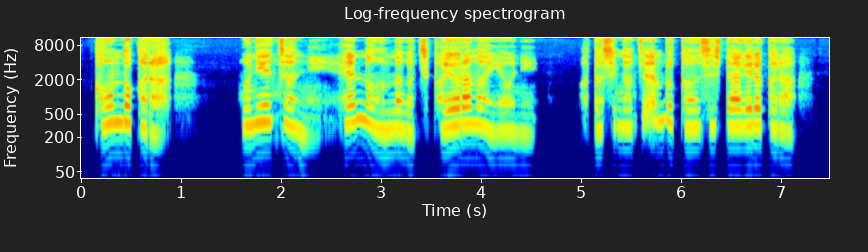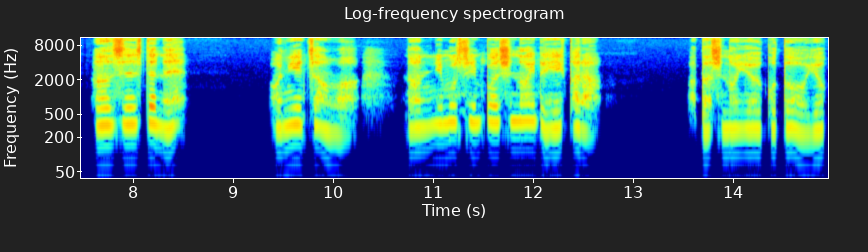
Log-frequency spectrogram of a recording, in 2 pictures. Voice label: 妹 台詞

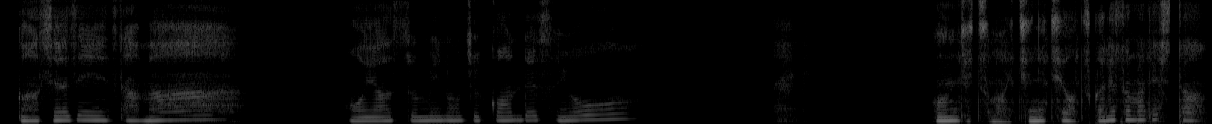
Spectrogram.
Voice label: 二人のメイドと羊数え(羊数え 添い寝); あみ＆みか

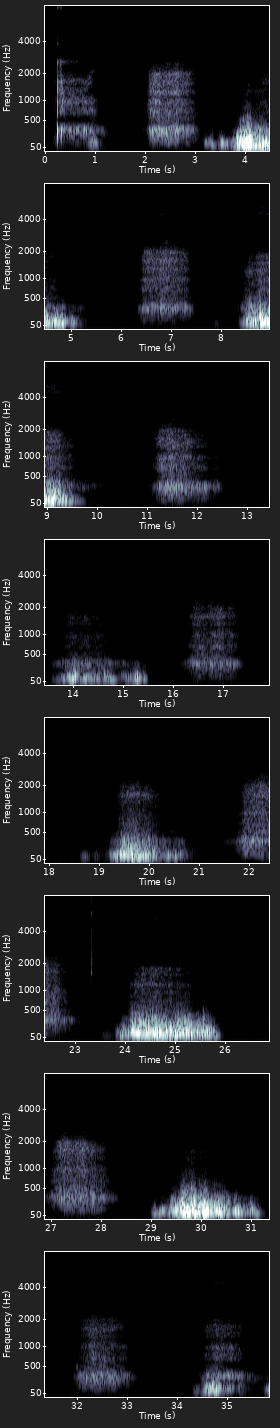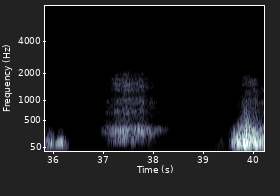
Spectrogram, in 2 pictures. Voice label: 添い寝 (右側), ASMR

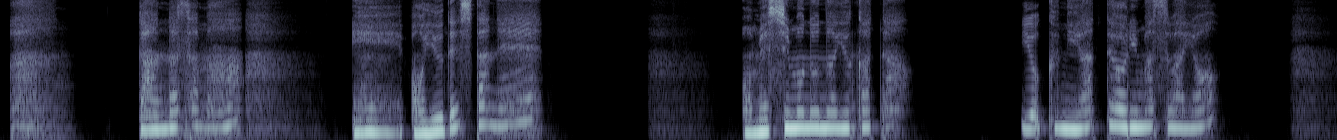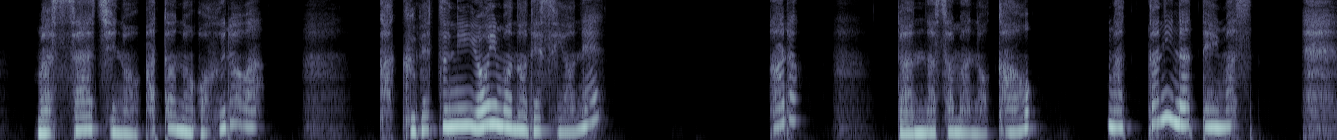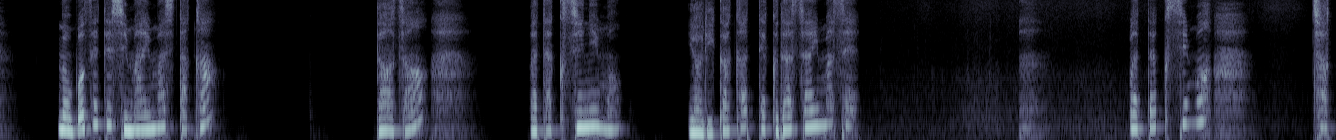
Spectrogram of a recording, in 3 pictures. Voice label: ゆったり、あまあま、添い寝

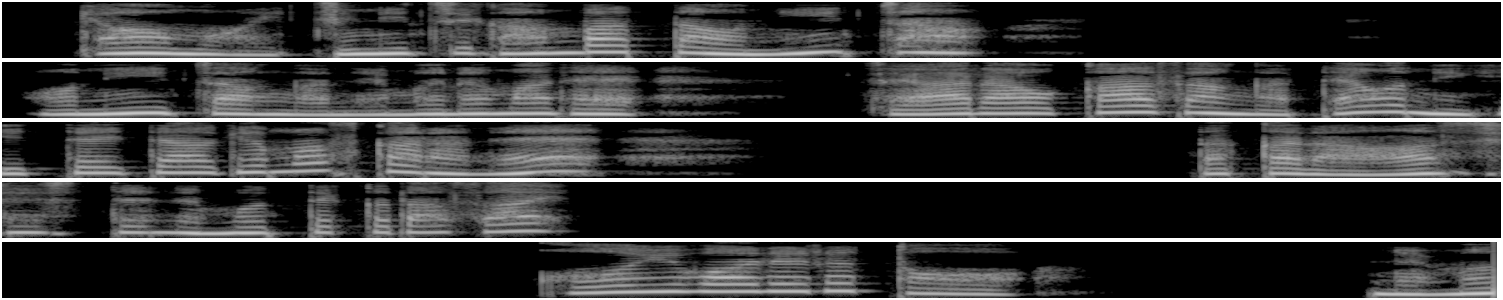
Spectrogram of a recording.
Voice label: おやすみなさい（右側）

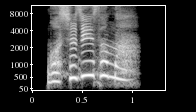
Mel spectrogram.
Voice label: ご主人様 少女×高音域

